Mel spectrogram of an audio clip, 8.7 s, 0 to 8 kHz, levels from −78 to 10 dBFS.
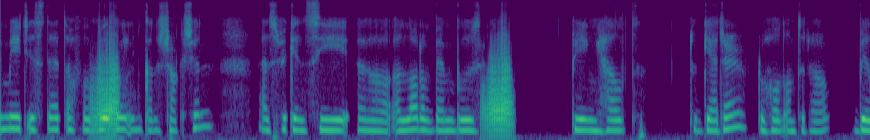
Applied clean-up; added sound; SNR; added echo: neural diffusion model UNIVERSE++.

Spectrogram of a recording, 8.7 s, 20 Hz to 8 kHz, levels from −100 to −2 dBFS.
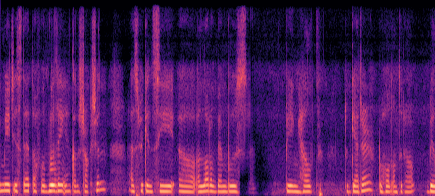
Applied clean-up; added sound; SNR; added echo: neural mask model Resemble Enhance denoiser.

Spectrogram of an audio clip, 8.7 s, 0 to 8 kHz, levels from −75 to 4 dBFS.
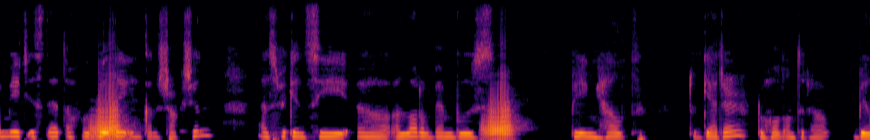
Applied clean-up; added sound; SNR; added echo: classical method Wiener filter.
